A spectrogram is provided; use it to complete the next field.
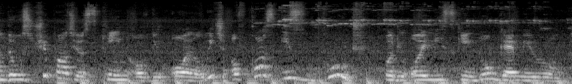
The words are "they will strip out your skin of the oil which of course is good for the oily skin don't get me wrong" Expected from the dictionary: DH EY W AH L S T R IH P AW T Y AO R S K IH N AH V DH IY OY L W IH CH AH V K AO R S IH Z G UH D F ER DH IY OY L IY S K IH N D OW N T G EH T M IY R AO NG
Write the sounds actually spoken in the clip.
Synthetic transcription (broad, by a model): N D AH W S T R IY P AW T Y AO S K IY N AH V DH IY OY L W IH CH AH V K AO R S IH Z G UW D F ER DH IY OY L IY S K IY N D OW N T G EH T M IY R AO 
